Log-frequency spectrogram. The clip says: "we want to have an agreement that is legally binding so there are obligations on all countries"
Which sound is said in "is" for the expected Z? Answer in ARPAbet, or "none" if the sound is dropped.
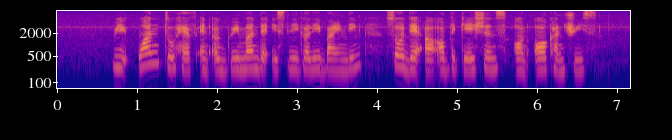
S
